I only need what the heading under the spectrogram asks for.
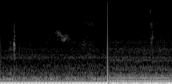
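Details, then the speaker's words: Chrysler PT Cruiser cabriolet at idle with the engine light on: a low rumble with a brief stumble and knock as a cylinder misses. Code P0302 shows a cylinder 2 misfire that is long-standing but much worse. "Ça a l'air de rien comme ça. Mais ça me fait des putains de ratés. C'est pas nouveau, mais ça s'est salement amplifié là."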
